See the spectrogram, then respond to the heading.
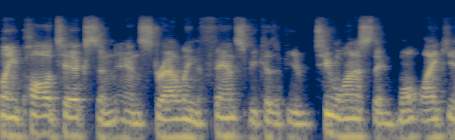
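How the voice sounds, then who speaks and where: A man talks at a fairly quick pace in a normal speaking voice. His pitch sits fairly low, and his intonation stays fairly even. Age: 50s. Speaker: motivational vlogger. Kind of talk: casual personal-development talk to camera. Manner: conversational, with frequent fillers.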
